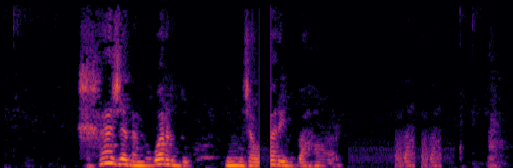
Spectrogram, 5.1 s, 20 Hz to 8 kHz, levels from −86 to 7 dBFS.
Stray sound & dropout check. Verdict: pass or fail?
fail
